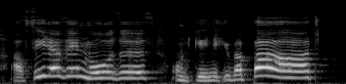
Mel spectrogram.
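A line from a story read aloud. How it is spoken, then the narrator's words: Called out. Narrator (German): rief Nadelmattes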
